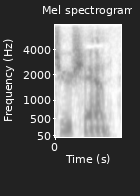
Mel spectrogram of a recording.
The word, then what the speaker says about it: Shushan: So, yes, Susa is what it looks like, but it's actually pronounced Shushan.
